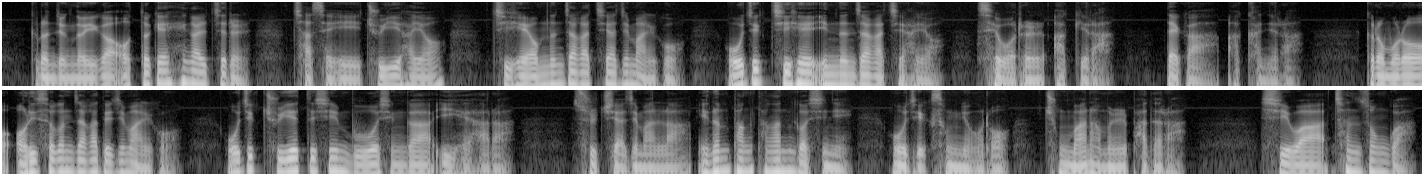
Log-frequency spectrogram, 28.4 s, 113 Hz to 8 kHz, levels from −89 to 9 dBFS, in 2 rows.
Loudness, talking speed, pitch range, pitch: -18 LUFS, 245 characters per minute, 80-110 Hz, 90 Hz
